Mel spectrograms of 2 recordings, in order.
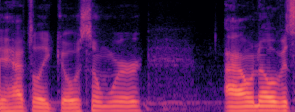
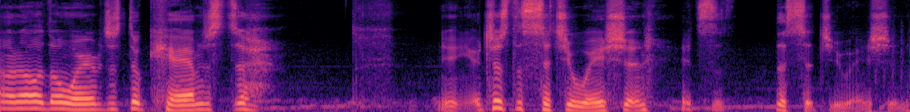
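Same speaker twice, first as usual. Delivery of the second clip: choked up, tearful, speaking through tears; 4 semitones higher than usual. Playing Anya, answering a question about whether she is crying: crying while talking. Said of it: "Anya, are you crying?".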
